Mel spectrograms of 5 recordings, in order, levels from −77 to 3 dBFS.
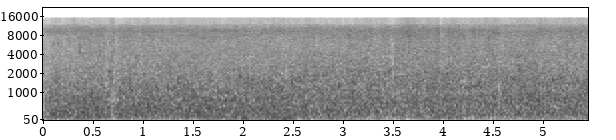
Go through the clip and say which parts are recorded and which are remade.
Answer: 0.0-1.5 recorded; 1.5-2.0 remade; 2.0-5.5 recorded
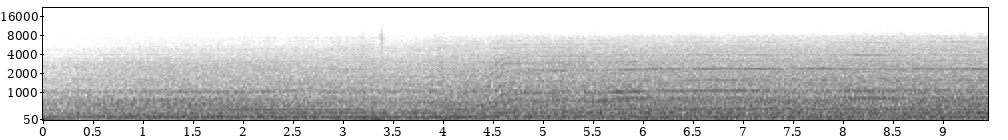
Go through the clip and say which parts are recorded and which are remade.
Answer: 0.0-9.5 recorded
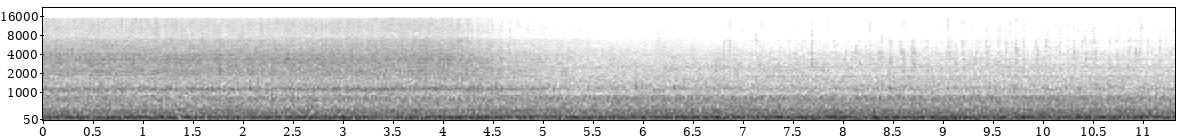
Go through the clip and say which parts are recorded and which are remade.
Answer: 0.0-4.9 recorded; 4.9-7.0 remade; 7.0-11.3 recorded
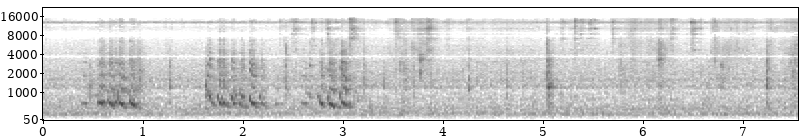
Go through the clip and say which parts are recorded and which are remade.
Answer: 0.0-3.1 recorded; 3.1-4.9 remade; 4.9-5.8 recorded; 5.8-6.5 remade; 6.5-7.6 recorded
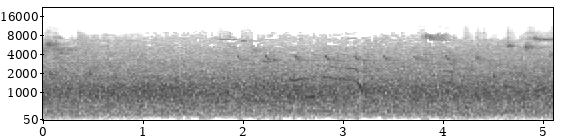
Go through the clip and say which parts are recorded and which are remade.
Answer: 0.0-1.0 remade; 1.0-4.1 recorded; 4.1-5.1 remade

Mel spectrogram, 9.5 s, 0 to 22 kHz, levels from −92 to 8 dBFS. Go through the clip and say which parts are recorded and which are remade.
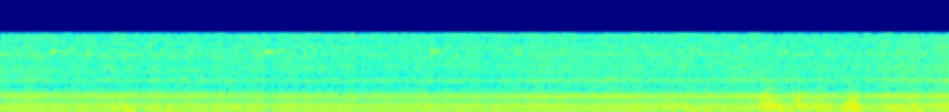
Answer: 0.0-0.5 recorded; 0.5-3.4 remade; 3.4-4.3 recorded; 4.3-9.5 remade

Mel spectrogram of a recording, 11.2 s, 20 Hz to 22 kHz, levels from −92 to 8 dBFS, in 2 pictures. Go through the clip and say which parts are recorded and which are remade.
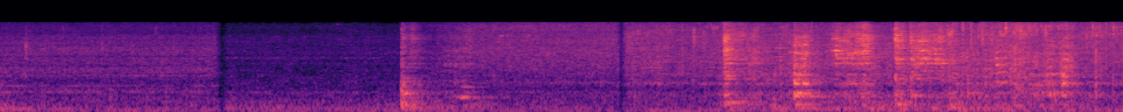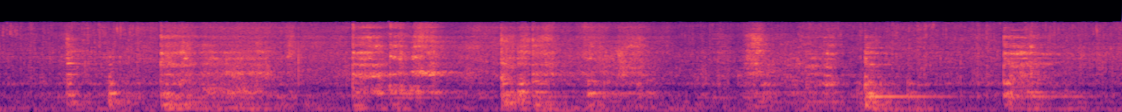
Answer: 0.0-6.3 recorded; 6.3-9.0 remade; 9.0-11.2 recorded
